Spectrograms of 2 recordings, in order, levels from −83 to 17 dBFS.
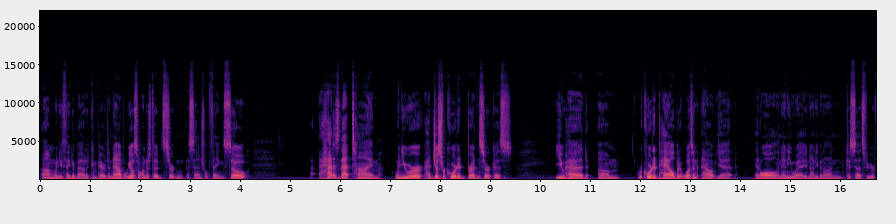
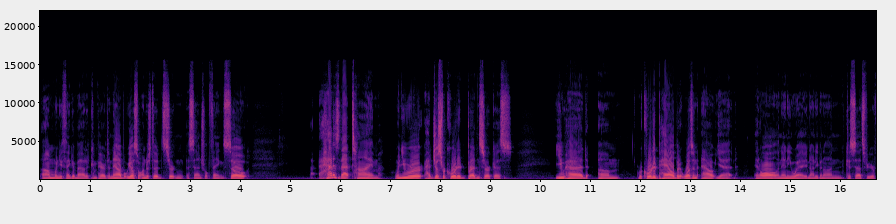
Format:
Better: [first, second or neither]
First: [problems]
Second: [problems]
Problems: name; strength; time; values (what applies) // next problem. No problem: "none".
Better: first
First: none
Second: distortion; slight; 10 dB below the speech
